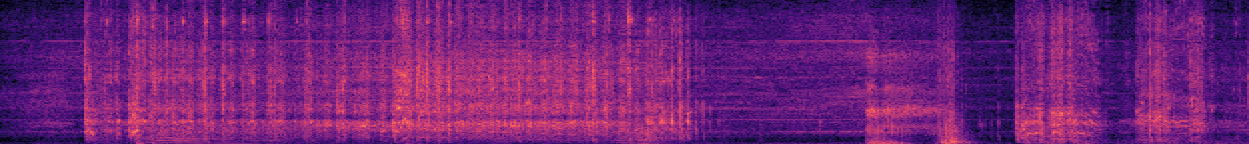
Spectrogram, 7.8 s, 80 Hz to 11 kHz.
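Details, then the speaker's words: Redcat Vigilante RC truck fitted with an 800 KV motor, punch level 4: short bursts of motor whine with rough grinding and rattling under throttle, then spinning without drive; a diff sounds blown, owner thinks the center diff, spur and pinion okay. "something sounds like it's hitting in there yeah something's broke already of course or is it just this flapping around"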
